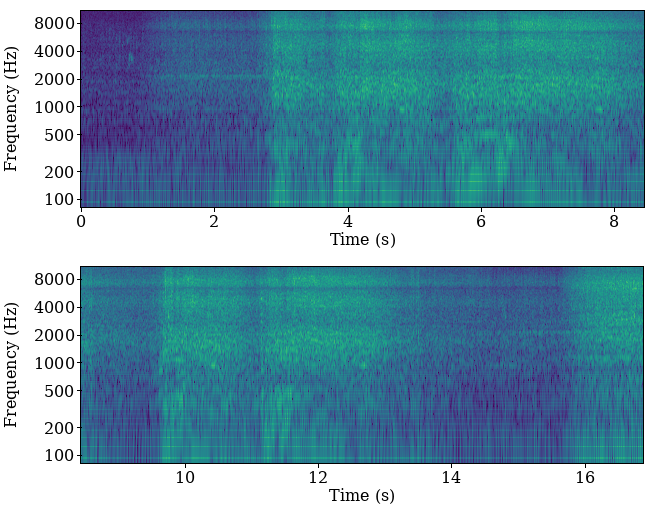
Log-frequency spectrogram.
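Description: A sports car engine revs loudly with a deep exhaust roar, heard close behind the car outdoors.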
